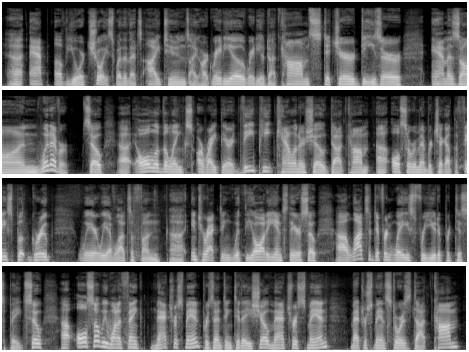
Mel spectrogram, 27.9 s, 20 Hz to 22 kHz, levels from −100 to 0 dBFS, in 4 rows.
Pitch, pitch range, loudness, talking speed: 125 Hz, 115-140 Hz, -24 LUFS, 145 wpm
